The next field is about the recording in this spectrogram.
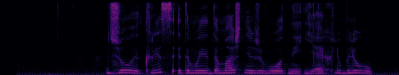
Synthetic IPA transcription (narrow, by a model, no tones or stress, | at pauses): ʐojkɾɨsɛt̪əmɐjid̪ɐmaʂnʲɪjʐɨvot̪nɨjjaixlʲʊblʲu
